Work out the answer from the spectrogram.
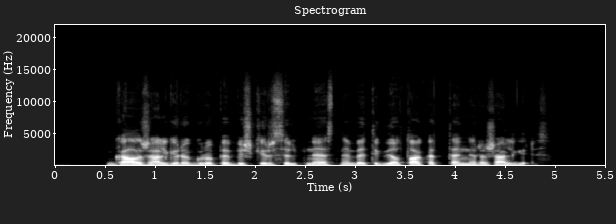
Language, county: Lithuanian, Vilnius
